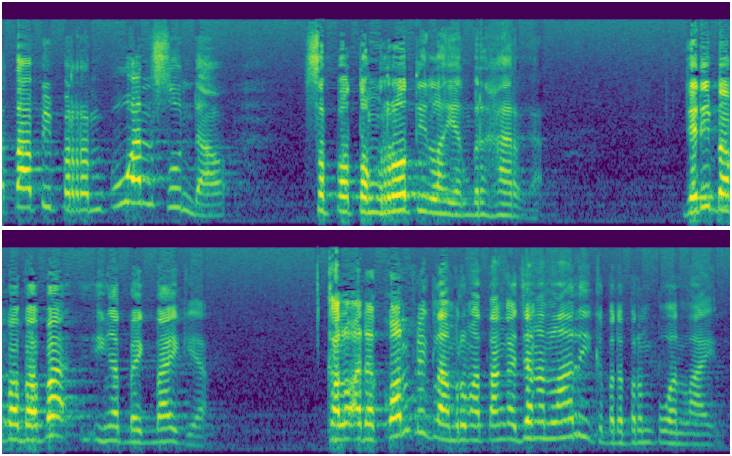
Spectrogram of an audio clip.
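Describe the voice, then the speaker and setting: High-voiced woman preacher in a reverberant hall. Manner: emotional, addresses listeners as "saudara", swings from hushed to loud. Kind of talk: sermon with personal testimony.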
